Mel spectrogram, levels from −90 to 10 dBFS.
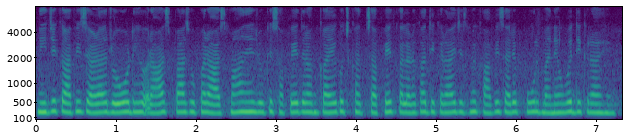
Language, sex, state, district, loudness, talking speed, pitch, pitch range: Hindi, female, Bihar, Gaya, -25 LUFS, 260 wpm, 245 Hz, 235-250 Hz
